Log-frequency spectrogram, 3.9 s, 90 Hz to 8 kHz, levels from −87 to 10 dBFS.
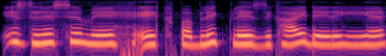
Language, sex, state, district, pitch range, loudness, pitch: Hindi, female, Jharkhand, Ranchi, 225-255 Hz, -13 LUFS, 235 Hz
